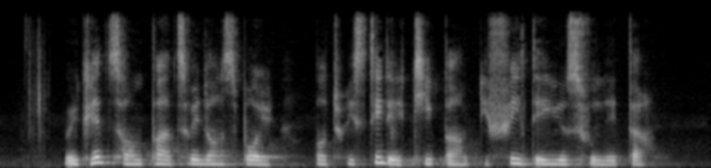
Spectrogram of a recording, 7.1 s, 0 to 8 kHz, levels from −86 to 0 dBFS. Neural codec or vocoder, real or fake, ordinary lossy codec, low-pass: codec, 16 kHz, 0.8 kbps, ZipCodec; fake; none; 7.2 kHz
